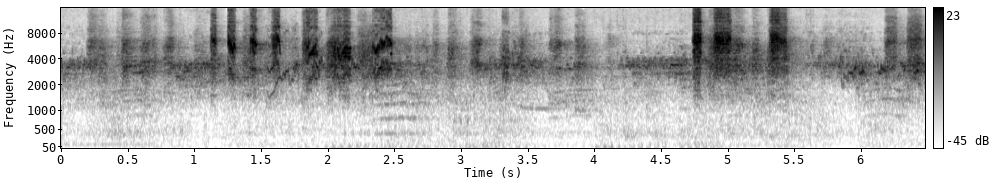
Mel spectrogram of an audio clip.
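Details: Budgerigars in an aviary give a steady stream of high, scratchy warbling with irregular bursts of sharp clicking chirps, several birds calling at once.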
